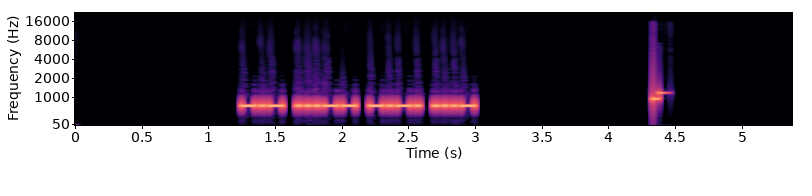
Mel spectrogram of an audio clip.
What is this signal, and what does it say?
Morse code, heard as a keyed tone, about 36 wpm, 700 Hz. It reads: K3CV
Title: USA Call Signs - 4 Characters - 2x Character Spacing - 35wpm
